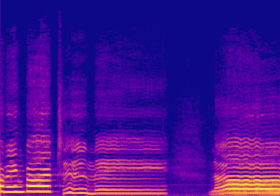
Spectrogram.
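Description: Unaccompanied English folk singing by a female voice: a phrase ends, a long note is held, then after a short breath about two and a half seconds in the singing resumes with an upward slide into the next phrase.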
